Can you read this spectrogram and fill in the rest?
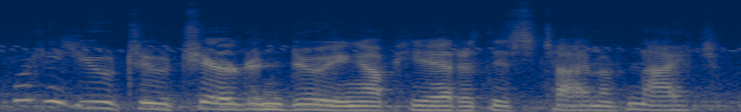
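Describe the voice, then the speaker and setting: A woman's voice: fairly low pitch, big pitch swings, measured pace, a little mellow, a little hiss or hum. An actress playing a lonely, eerie old woman in a radio drama, crooning and wheedling as she talks. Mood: probing, musing. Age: older.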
